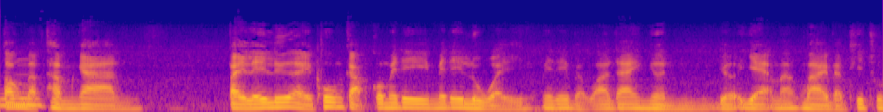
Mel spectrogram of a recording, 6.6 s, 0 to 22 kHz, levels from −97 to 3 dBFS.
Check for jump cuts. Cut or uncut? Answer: uncut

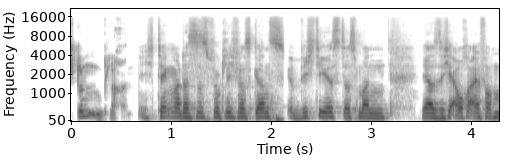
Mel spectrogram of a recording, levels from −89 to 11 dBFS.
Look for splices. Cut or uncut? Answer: cut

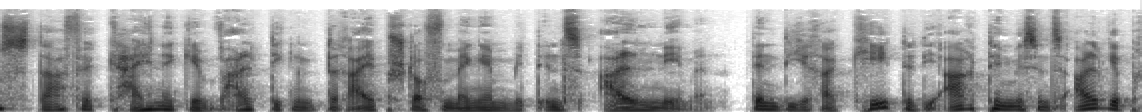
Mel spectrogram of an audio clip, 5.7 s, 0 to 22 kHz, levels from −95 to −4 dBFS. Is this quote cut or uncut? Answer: cut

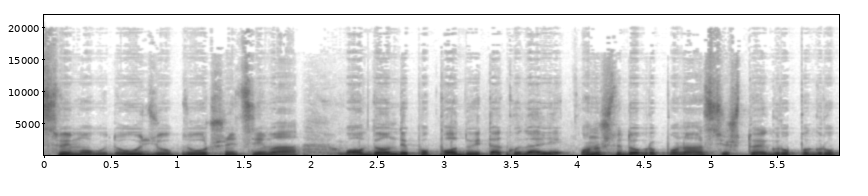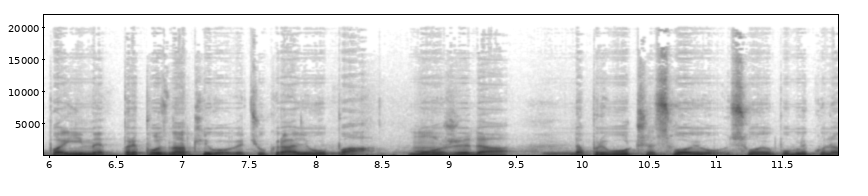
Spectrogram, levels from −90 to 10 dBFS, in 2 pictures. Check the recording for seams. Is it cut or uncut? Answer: cut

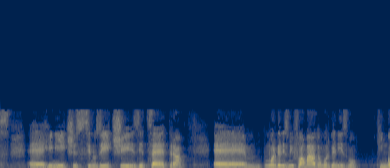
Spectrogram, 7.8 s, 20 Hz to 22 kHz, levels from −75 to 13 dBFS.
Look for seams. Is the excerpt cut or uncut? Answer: uncut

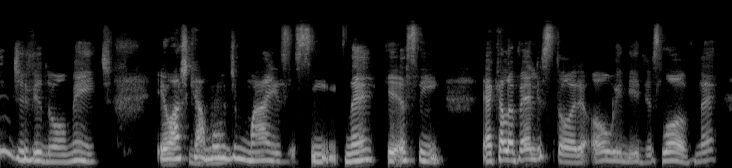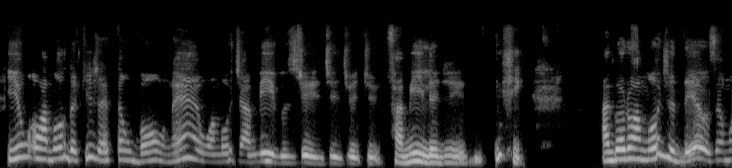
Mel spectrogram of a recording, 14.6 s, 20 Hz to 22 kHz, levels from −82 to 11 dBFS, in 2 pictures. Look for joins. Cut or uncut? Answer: cut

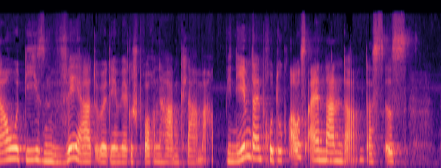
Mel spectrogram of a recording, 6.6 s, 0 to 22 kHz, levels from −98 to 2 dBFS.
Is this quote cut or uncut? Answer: cut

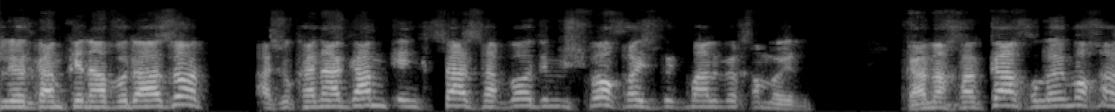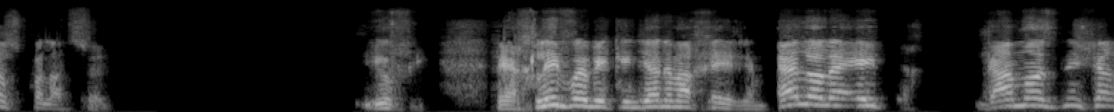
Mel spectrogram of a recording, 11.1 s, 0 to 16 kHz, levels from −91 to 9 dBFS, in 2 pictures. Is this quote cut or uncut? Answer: cut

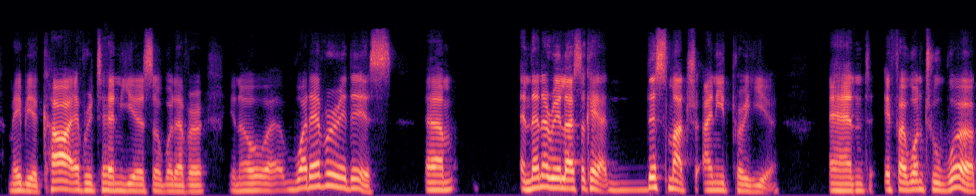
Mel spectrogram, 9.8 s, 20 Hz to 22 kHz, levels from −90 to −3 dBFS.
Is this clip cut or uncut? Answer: uncut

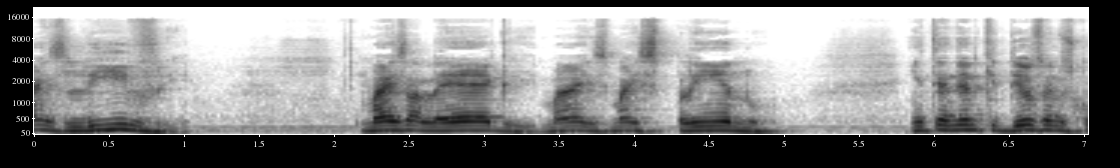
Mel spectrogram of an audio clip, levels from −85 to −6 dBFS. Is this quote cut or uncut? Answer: uncut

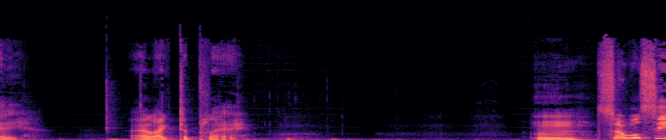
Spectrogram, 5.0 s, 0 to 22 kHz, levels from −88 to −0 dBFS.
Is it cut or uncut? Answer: uncut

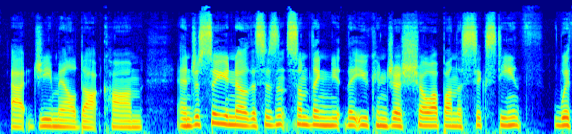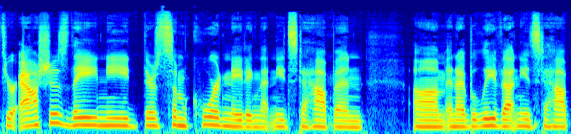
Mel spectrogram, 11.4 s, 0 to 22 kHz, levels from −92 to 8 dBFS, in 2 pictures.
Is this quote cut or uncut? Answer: uncut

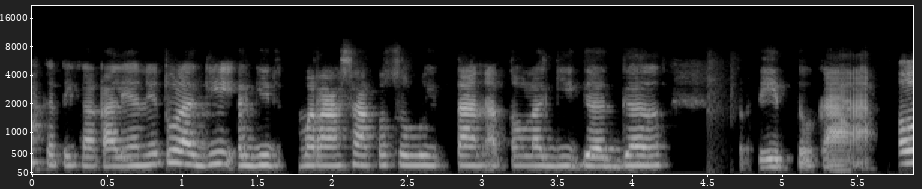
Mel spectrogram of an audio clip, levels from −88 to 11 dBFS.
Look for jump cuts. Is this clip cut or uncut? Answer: cut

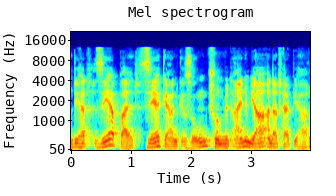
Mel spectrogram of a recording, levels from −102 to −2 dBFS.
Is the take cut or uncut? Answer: uncut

